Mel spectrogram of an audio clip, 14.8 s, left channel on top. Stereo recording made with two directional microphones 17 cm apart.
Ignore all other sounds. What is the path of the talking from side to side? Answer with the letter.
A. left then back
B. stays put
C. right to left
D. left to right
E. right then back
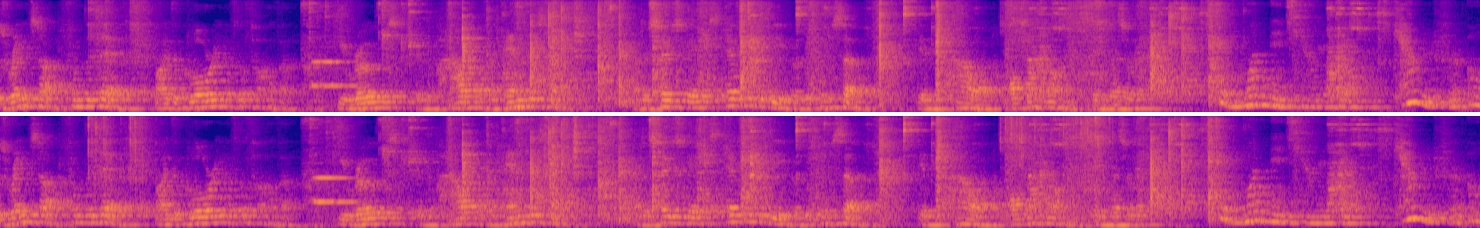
B.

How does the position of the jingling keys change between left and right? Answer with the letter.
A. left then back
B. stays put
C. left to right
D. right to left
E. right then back
E.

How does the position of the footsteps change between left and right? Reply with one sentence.
You can hear the footsteps go left and come back.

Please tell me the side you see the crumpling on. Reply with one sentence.
You can hear the crumpling on the right.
